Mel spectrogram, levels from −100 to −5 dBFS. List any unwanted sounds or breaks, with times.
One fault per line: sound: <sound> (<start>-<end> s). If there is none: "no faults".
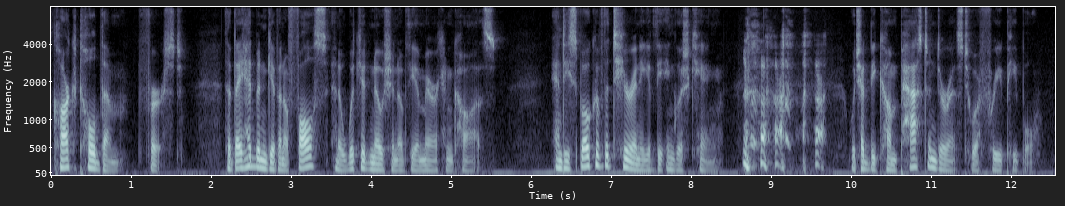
sound: laugh (8.6-9.7 s)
